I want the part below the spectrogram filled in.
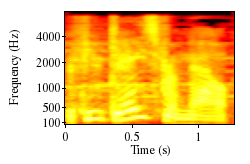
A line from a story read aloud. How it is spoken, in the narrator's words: Joe exclaimed, horrified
